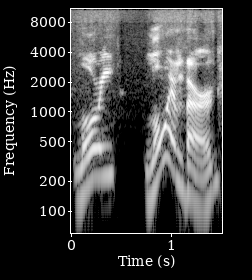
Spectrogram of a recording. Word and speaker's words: Lauri Loewenberg: Our dream expert, Lauri Loewenberg.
